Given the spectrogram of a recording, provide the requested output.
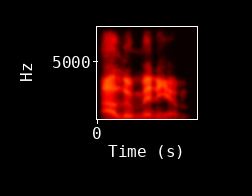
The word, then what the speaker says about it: aluminium: get out of here it's not pronounced aluminum it's pronounced aluminium well use art of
